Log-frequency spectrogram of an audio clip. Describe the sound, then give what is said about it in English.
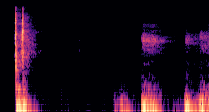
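Keys clatter on a computer keyboard while a note is typed, in a few short bursts of faint clicking separated by brief pauses. “Okay. I'm making a note. Hold on, guys. I literally have to write this down.”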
